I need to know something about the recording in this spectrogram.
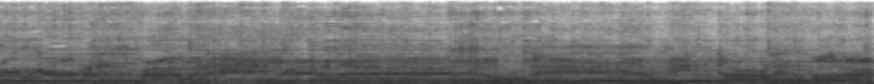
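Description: Country square-dance singing-call music: a recorded backing track with a man and a woman singing together over it in held, sustained notes.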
